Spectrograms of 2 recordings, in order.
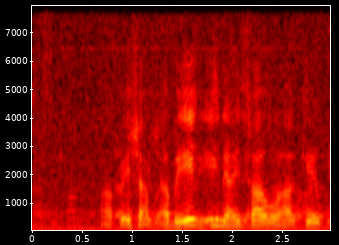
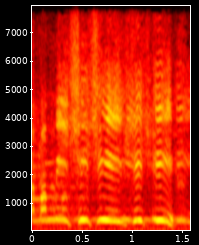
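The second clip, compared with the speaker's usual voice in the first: put-on child's call; 12 semitones higher, 4 dB louder, much slower than usual. Child shouting to mother before guests.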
